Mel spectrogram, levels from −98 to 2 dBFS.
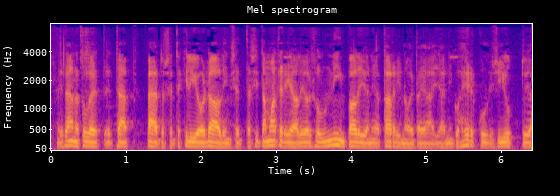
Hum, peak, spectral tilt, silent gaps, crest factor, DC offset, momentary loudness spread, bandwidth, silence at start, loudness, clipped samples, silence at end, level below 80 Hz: none; -2 dBFS; -8 dB/octave; none; 18 dB; under 0.1%; 7 LU; 7.8 kHz; 0.1 s; -21 LUFS; under 0.1%; 0 s; -40 dBFS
